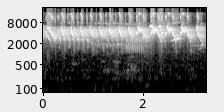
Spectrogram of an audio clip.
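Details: Canary lure song, a long energetic 2-in-1 recording: dense high trills and rapid down-slurred notes pour out continuously, with fast buzzy rattles mid-phrase and no pauses.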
